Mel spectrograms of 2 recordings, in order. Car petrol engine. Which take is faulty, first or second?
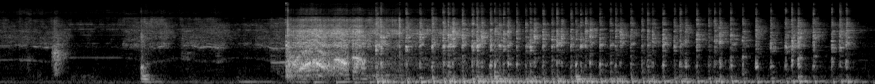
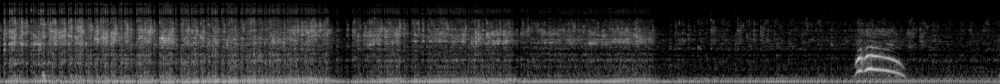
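first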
